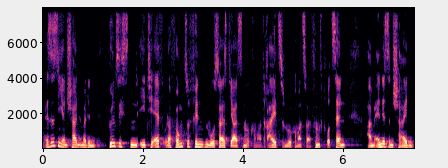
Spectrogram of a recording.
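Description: A man's voice: medium pitch, warm tone, husky. A man with a slight cold, hosting a finance podcast and giving direct, persuasive advice to the listener from his office. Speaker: financial advisor and podcast host. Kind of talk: direct-to-camera advice monologue.

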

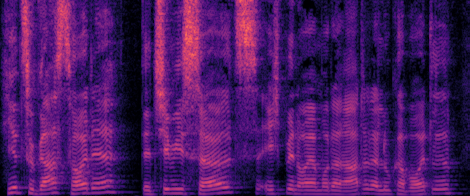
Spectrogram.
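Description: A man's voice: fairly high pitch, steady tone, normal speed. A man hosting a podcast, asking questions in a jokey, easygoing interview chat. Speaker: podcast host.

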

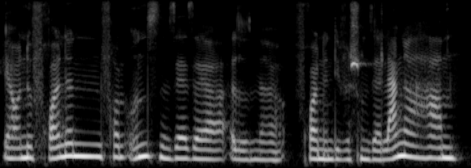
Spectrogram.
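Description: Slightly hoarse lady podcast cohost, lowish voice, laughs a lot, rambly casual chat. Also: steady tone, moderate pace, dark tone, slight background noise. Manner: chatty, laughs often, rambling restarts. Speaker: podcast co-host.

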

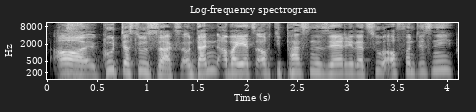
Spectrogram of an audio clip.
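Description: Male podcast guest, casual delivery, pitch a little above average. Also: fairly quick, bright, forceful tone. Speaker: podcast panelist. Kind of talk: casual chat.

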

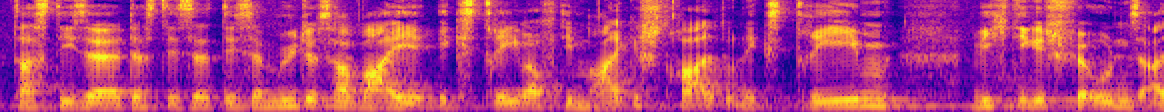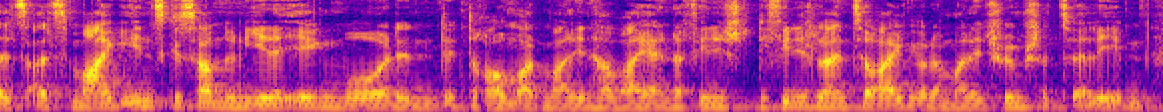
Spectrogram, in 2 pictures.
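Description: A man's voice: mid-range voice, flat delivery, a little hiss or hum. A German man in his forties, a race organizer, answering interview questions in a casual way and often restarting his sentences. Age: 40s. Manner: fast, restarts and repeats words.

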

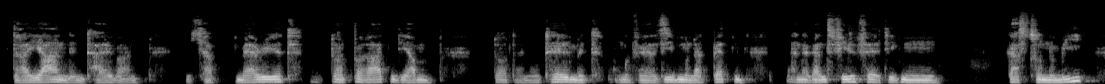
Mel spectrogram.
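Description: A man in his sixties, a chef, answering interview questions at length in a relaxed, expansive way with many fillers. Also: on the low side, slightly rough, no room sound, rough recording. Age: 60s.

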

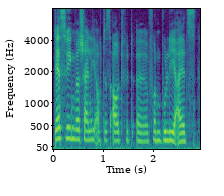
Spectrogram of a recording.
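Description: A woman's voice: medium pitch, steady tone, a little fast, clear, resonant tone, dry recording, studio quality. A woman with a German accent co-hosting a podcast about audio dramas in an informal, chatty way. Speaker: podcast host. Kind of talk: casual co-hosted chat about children's audio dramas.

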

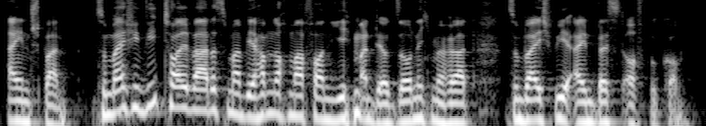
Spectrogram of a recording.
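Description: A man's voice: fairly high pitch, fast, vocal fry. A man co-hosting a podcast in casual, joking banter. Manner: chatty, joking. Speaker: podcast co-host.

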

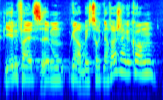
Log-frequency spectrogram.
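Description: A young man, a startup founder, explaining his background step by step in a relaxed way as a podcast guest. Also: fairly high pitch, quick pace. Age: young adult. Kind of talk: casual interview answers.

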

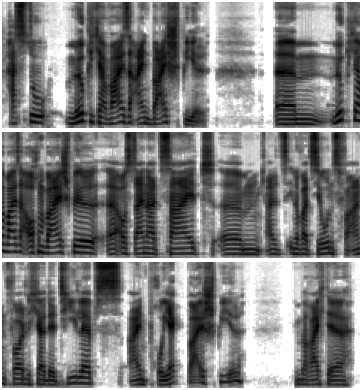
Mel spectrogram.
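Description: A man hosting a business podcast, his voice strikingly bright and forward. He asks long, looping questions packed with hesitation sounds, recorded dry and close with no room around him. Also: medium pitch, slow pace, no room sound. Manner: long winding questions with many fillers. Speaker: podcast host. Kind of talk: interview questions.

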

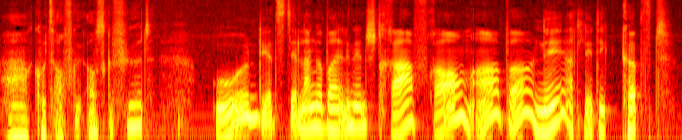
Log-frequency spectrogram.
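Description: A man's voice: fairly high pitch, very animated, takes it slowly, vocal fry, darkish tone, dry recording. A man co-hosting a football podcast, talking casually and commenting on play as it unfolds.

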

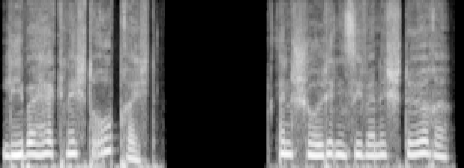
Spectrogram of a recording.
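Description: A man's voice: high voice, little pitch movement, normal speed, mellow, dry recording, studio quality, pitched above the performer's own voice, natural voice. A man voicing an eager, insistent little girl in a Christmas storybook, with a childlike, pleading, emphatic manner. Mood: polite, earnest.

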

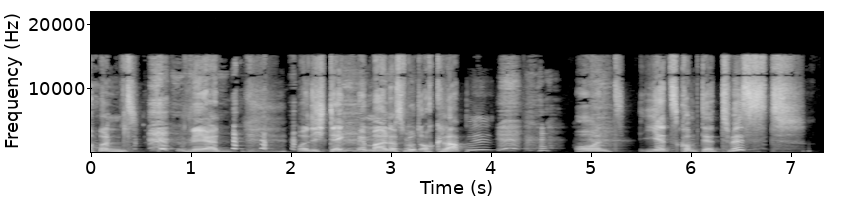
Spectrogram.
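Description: A man co-hosting a podcast in casual chat, telling things like an animated storyteller. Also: high voice, slow pace, pauses often. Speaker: podcast co-host. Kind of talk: casual chat, speculating about an audio drama episode.

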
